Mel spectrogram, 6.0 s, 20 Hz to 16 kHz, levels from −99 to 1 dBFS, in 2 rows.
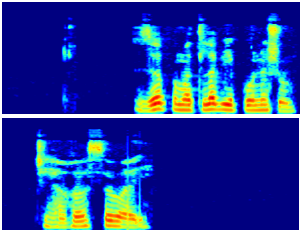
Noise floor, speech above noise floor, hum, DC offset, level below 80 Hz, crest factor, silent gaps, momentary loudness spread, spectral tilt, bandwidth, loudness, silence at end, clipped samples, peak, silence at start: under -90 dBFS; over 71 dB; none; under 0.1%; -66 dBFS; 20 dB; none; 14 LU; -5 dB/octave; 9.2 kHz; -20 LUFS; 1.55 s; under 0.1%; -2 dBFS; 1.35 s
